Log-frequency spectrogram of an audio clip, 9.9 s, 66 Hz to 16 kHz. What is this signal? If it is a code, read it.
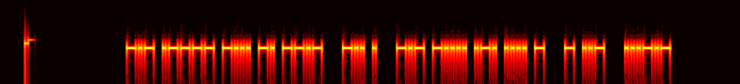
Morse code, heard as a keyed tone, about 30 wpm, 700 Hz. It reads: K1BNQ DE K6RHT TU <SK>
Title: K1USN SST QSO Practice 30wpm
